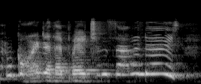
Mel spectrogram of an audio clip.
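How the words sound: It is said as a loud yell.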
